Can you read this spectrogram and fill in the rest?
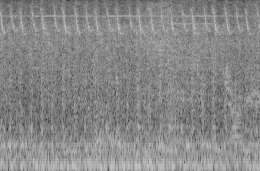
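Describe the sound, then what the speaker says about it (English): Support helicopter in the video game Metal Gear Solid V, a loud steady rotor chop with fast blade pulses throughout, with no talk over it. "Please select a support helicopter"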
